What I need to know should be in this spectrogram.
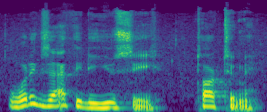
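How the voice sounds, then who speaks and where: A man playing a weary, skeptical security chief in an audio drama, speaking in a dry, authoritative, measured way. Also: on the high side, creaky, a little mellow, a little hiss or hum. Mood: firm, reassuring. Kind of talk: immersive audio drama acting.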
